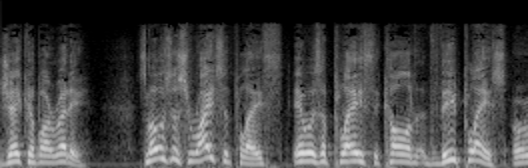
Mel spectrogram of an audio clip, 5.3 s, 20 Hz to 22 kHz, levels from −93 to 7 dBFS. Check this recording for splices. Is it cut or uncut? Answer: cut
